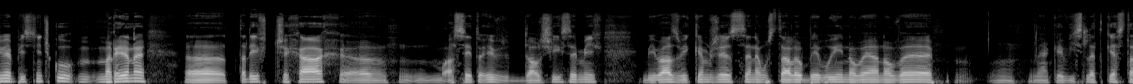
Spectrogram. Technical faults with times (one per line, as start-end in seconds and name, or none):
none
